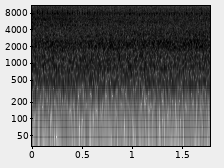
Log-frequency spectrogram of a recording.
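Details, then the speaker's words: Supercharged Audi A6 rescued from a junkyard, idling after engine work: even, quiet idle with zero timing chain rattle; the loud cooling fan ran because the coolant temperature sensor on the crossover pipe was left unplugged. Engine healthy. "Outside of the fan noise, this thing sounds beautiful. I don't know if you guys can hear it, but the engine is super quiet. We got zero timing chain rattle."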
